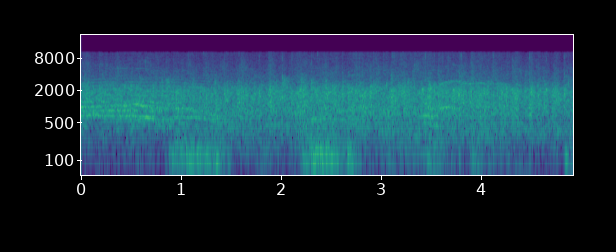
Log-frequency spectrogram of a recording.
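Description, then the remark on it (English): Steady, sustained audience applause with dense clapping throughout, loud and even in level, with a faint murmur of crowd voices underneath, as guest Tom Ballard of Triple J is brought out. “So, in order of seating, I don't know what's going to happen here, but let's get the round of applause going from Triple J, Mr.”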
